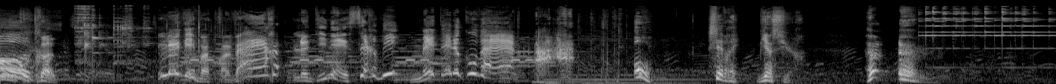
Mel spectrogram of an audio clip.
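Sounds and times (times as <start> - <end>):
speech: 0.3 - 0.9, 1.6 - 8.1, 8.7 - 9.4
copper bell ringing: 0.8 - 1.6, 9.2 - 10.5.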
